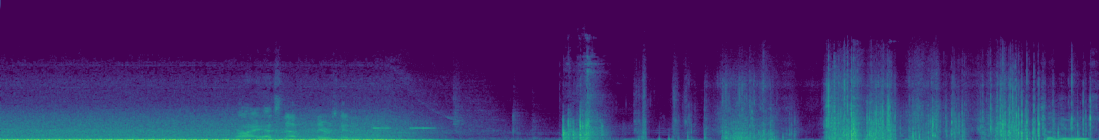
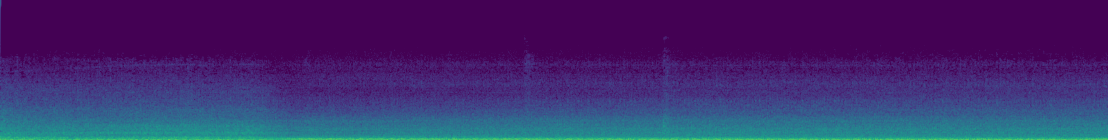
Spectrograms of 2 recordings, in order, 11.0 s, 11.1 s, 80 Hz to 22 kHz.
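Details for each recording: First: 2016 Toyota Tundra Platinum 5.7 iForce V8 with muffler removed before Corsa exhaust install, cats only: loud, deep, throaty idle with steady low pulse for four seconds, then shut off; open exhaust without muffler. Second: 2016 Toyota Tundra 5.7 iForce V8 at first start-up after installing a Corsa Performance stainless sport exhaust: deep, steady burble with even low rumble and no ticking or puffing; leak-free exhaust, normal idle.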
